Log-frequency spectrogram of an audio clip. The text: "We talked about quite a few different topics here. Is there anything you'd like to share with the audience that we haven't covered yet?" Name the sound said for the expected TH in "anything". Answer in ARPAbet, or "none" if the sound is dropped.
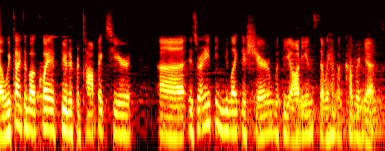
TH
